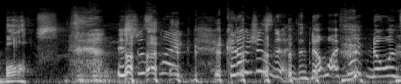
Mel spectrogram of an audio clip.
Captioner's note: laugh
